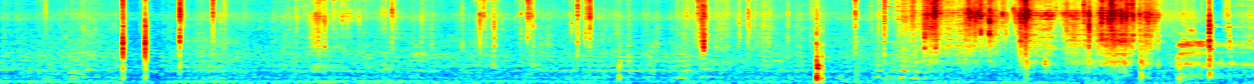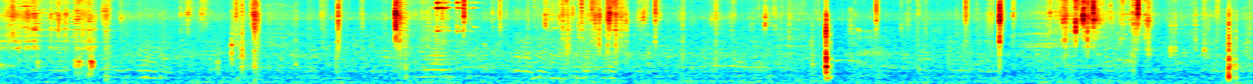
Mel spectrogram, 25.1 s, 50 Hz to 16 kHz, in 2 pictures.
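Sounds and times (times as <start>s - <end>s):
clicks and rustling from handling: 7.0s - 13.8s
fly buzzing: 8.7s - 14.5s.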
